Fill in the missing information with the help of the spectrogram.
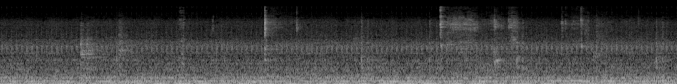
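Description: A metal spatula clinks and scrapes against a wok a few times as fried eggs are stirred into a curry, over a steady low mechanical hum.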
